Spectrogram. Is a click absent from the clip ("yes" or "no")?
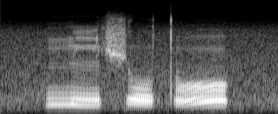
yes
